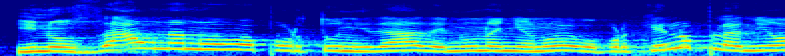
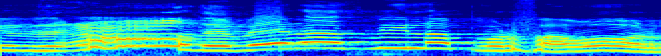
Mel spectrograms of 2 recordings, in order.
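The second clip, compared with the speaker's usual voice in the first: high, louder, disbelieving plea; exasperated; 4 semitones higher, 3 dB louder, slower than usual. Retold or imitated. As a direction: throw up your hands at the baby. Exasperated father to baby.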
